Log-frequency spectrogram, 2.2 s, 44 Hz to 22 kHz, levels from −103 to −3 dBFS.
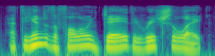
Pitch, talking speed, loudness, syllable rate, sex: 120 Hz, 305 wpm, -17 LUFS, 7.5 syllables/s, male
